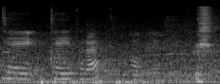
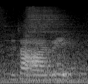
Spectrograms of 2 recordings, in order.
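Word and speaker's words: teh tarik: How do you say it? Teh ta-rack. Teh ta-rik. Ta-rik (x2) Teh ta-rack (x2). Cheers. Teh ta-rik. Ta-rik (x3).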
